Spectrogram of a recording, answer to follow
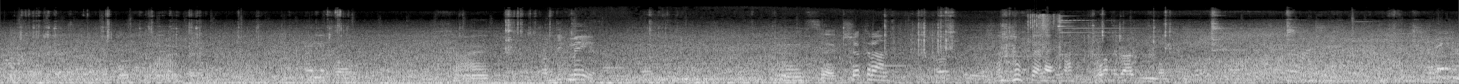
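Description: People talking, with a steady hubbub of a station hall behind them and a few light clinks and clicks scattered through.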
